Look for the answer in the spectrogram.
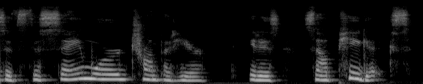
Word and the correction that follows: salpinx: In fact, I need to look up the pronunciation of that. Salpinx.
